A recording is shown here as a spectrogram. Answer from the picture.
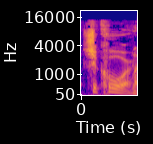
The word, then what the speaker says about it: Shakur: If you're on Twitter, am I saying that right, Jay Shakur? – Yes, that's fine. Yes. – No, that's fine. That means I didn't say it right. – It's Shakur. – Shakur. – Like Tupac. – Like Tupac Shakur.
